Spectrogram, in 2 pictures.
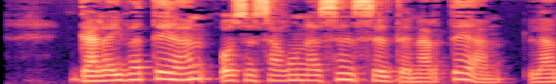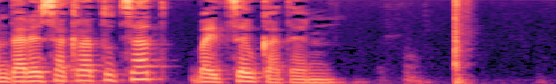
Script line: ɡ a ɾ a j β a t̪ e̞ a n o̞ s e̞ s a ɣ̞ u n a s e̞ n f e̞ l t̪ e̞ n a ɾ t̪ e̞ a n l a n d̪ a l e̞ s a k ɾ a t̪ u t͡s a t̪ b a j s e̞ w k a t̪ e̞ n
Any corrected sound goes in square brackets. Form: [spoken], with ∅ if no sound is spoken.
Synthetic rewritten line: ɡ a ɾ a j β a t̪ e̞ a n o̞ s e̞ s a ɣ̞ u n a s e̞ n [s] e̞ l t̪ e̞ n a ɾ t̪ e̞ a n l a n d̪ a [ɾ] e̞ s a k ɾ a t̪ u t͡s a t̪ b a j [t͡s] e̞ w k a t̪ e̞ n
